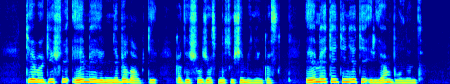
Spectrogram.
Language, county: Lithuanian, Utena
